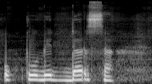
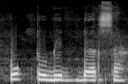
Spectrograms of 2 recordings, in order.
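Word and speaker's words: اكتب الدرس: Sedangkan di sini e sukun bertemu dengan sukun bertemu dengan la sukun. Kanya dia dikasrahkan di tengah-tengahnya. Jadi dia uktubid darsa. Uktubidarsa.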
